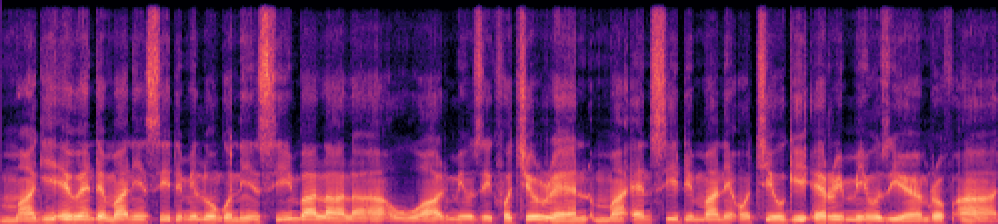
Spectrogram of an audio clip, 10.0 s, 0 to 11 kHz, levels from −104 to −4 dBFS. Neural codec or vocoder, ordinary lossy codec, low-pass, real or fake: vocoder, 22.05 kHz, 80 mel bands, WaveNeXt; none; none; fake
